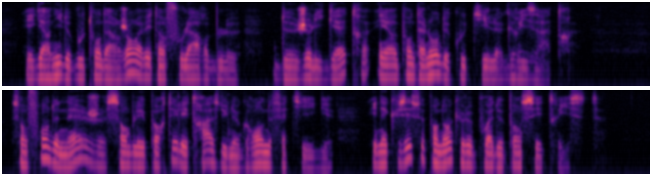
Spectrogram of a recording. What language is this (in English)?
French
